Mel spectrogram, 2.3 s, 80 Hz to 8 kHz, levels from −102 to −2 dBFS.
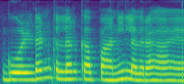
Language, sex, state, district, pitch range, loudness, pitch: Hindi, female, Jharkhand, Deoghar, 225-260 Hz, -12 LUFS, 245 Hz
